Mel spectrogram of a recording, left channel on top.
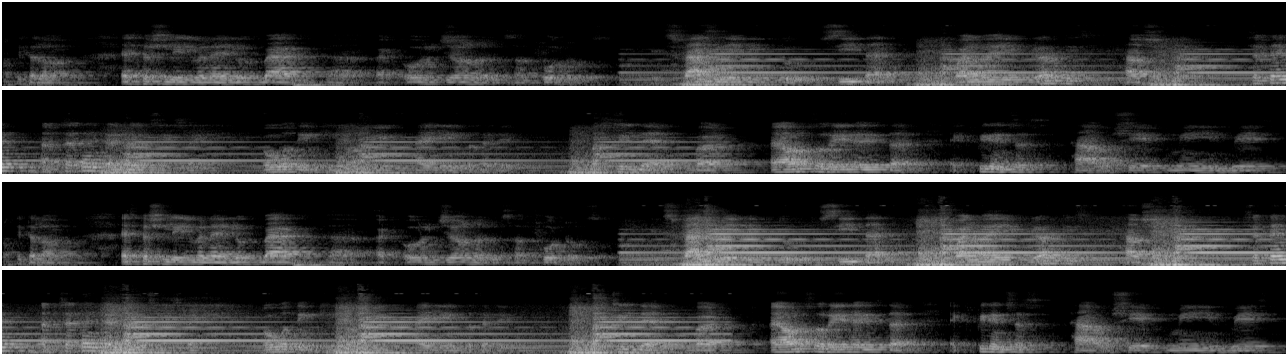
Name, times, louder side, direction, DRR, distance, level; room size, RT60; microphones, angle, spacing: voice 1, 0.3-5.8 6.6-8.9 9.5-10.8 11.2-11.9 12.4-14.9 15.4-17.9 18.7-20.2 20.5-23.2 23.5-25.4, right 1 dB, 75° right, -2 dB, 1.6 m, -30 dB
sound 1, 6.2-20.1, right 7 dB, 60° right, 0.3 m, -28 dB
12.5 x 8.1 x 4.8 m, 1.2 s
head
